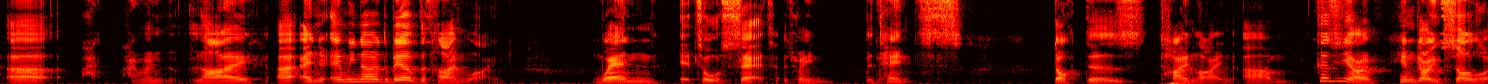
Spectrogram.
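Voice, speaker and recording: A man giving a casual spoken review in a rambling, halting way, often repeating his phrases. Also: fairly high pitch.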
